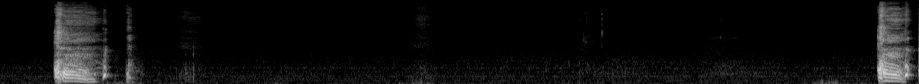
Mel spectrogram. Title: barky cough (f)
